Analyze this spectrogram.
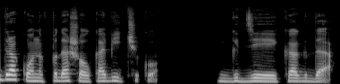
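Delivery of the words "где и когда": slow, lower, chilling menace; menacing. A narrator's reading. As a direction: let each word raise goosebumps. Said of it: "От его голоса по коже поползли мурашки".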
